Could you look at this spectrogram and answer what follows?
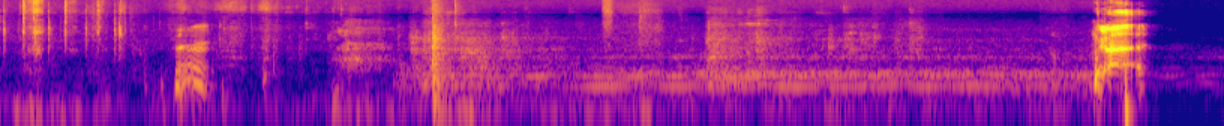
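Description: A few sharp, abrupt hiccups with a quick catch of breath, over faint background sound; ordinary hiccups.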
